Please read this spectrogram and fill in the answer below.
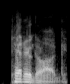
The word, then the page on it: pedagogue: American English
